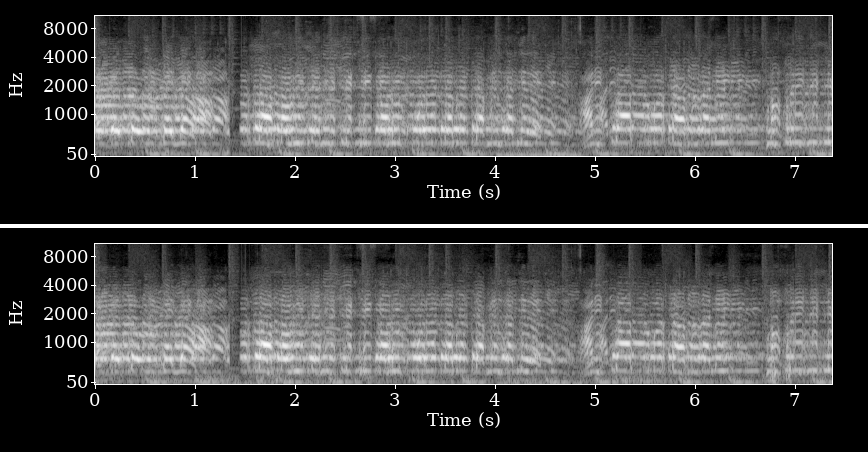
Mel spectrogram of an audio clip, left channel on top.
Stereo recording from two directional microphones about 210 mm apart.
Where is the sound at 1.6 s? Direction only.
40° right (ahead or behind).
